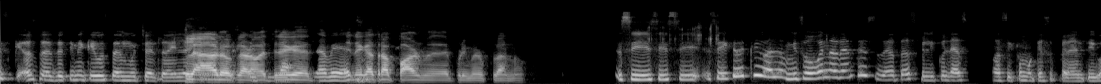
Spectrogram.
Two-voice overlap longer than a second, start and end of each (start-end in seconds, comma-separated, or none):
1.8-3.5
